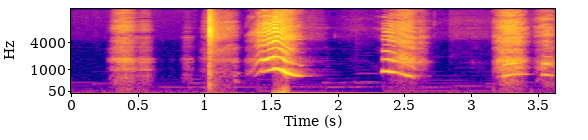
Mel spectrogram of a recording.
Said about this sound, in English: Have my delicate curves and my soft gasps and moans failed to delight you, master?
